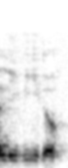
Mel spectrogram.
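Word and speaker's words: libido: ¿Cómo se pronuncia la palabra livido? Como le estoy diciendo. Livido. Sí. Es una palabra grave. está acentuado en la segunda sílaba.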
